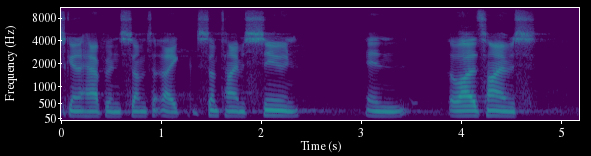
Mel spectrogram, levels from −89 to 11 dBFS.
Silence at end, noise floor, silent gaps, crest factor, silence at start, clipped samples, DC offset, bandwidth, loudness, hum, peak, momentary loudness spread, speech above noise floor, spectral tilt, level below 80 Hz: 0.45 s; -78 dBFS; none; 22 dB; 0 s; under 0.1%; under 0.1%; 11 kHz; -45 LUFS; none; -24 dBFS; 11 LU; 33 dB; -2.5 dB/octave; under -90 dBFS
